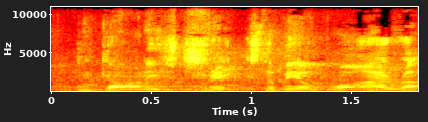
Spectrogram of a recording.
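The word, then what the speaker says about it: Huayra: So how many actually you're with the company, you pronounce the flipping thing. It's a Wyra.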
